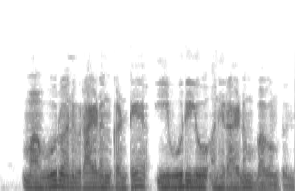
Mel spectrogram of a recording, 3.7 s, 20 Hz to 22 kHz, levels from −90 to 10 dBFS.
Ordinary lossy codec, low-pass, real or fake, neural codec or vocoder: AAC, 24 kbps; 19.8 kHz; real; none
